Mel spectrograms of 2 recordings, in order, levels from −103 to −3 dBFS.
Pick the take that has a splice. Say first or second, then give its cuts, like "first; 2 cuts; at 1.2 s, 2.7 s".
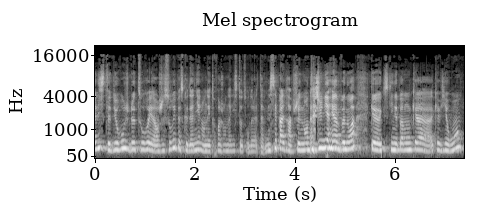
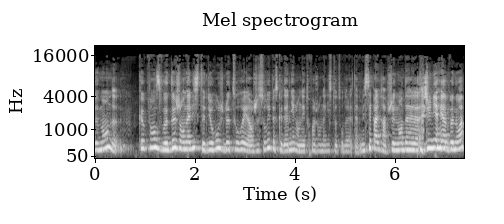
first; 2 cuts; at 4.3 s, 5.7 s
